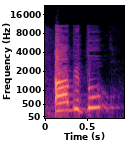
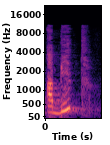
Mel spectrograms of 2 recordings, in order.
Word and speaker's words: hábito: Hábito, agudo no A, senão eu leria habito, ela é proparoxítona, sílaba tônica é a antepenúltima.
